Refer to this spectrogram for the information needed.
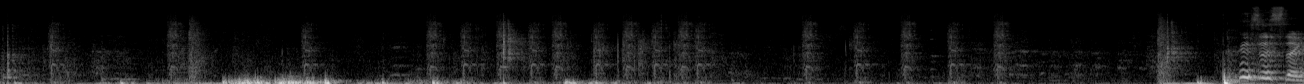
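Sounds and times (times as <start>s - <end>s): heavy low thuds: 0.0s - 7.2s, 11.9s - 12.6s
knocks and thuds: 2.9s - 3.4s, 4.3s - 7.2s.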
